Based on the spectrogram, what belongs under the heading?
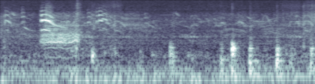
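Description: Birds calling: one loud call about half a second in, with high falling whistled notes over it, then scattered short calls and faint falling whistles.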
